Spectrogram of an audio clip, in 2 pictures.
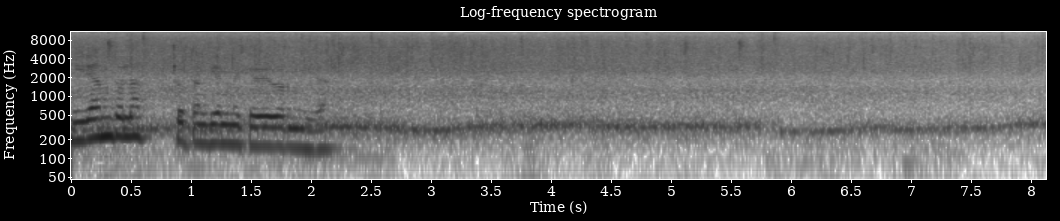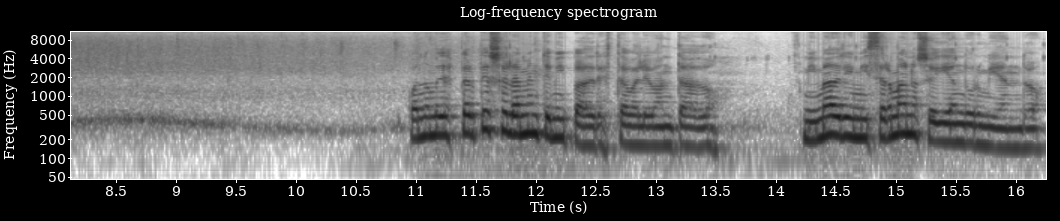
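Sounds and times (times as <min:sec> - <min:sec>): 
speech: 0:00.0 - 0:02.4, 0:11.0 - 0:13.6, 0:14.2 - 0:16.2
steady rain during a storm: 0:00.0 - 0:12.2.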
